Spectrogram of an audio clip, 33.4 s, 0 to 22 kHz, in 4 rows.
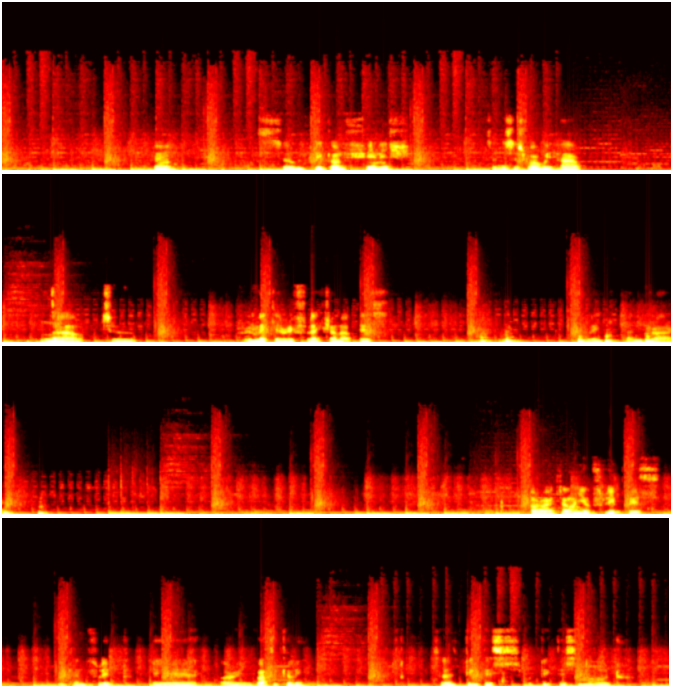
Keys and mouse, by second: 2.9 click, 7.6 click, 8.0 right click, 8.9-9.8 drag, 15.8 ctrl+right click, 23.9 click, 28.4 click, 33.2 click, 33.2-33.4 drag.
